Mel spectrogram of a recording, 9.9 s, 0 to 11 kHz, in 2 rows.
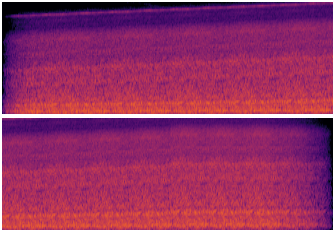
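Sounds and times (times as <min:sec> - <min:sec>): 
jet plane: 0:00.0 - 0:09.9.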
